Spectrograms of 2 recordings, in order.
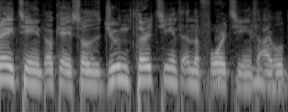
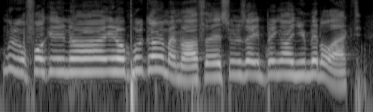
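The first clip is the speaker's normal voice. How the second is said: much higher, louder sing-song emcee babble; fake upbeat host; 9 semitones higher, 4 dB louder than usual. Comic acting out his emcee patter for friends, in a fake upbeat voice. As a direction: gush nonsense, then a bright despairing aside.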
